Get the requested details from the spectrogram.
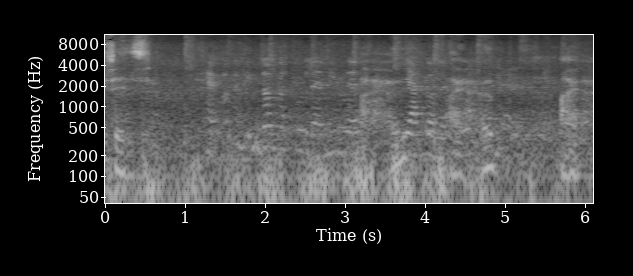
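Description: Footsteps tap on a hard floor nearby.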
